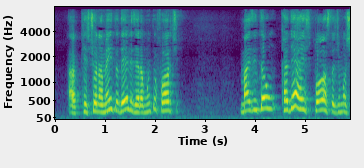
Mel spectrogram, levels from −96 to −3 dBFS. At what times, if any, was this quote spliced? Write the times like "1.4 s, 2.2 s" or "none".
none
